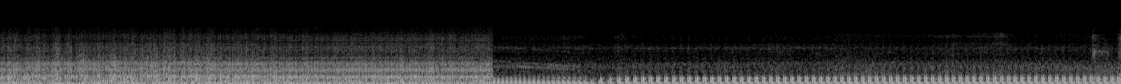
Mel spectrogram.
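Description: A 2015 Kawasaki Ninja 300 cruises on the highway in sixth gear with a loud, steady engine drone and wind roar, then eases off and settles into a lower, even, pulsing engine note.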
